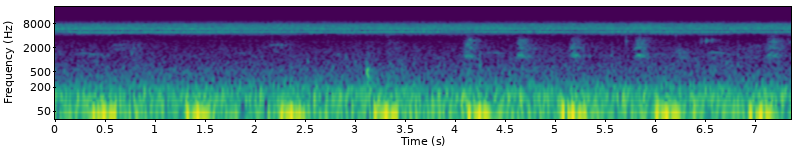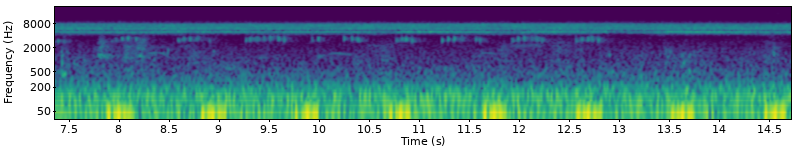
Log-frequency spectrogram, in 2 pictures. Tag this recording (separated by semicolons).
Amazon; ambiance; ambience; ambient; bird; birds; field-recording; forest; insect; insects; Jungle; lagoon; Madre-De-Dios; motorboat; nature; Rain-Forest; River; summer; Tambopata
